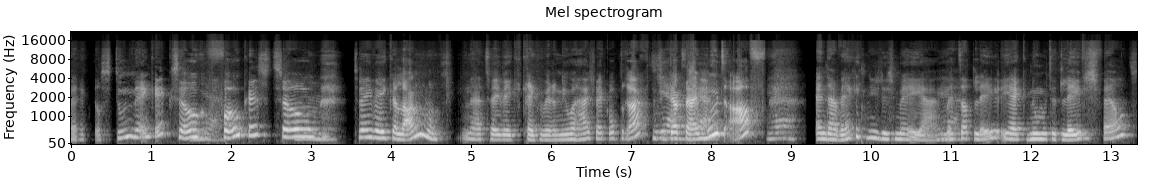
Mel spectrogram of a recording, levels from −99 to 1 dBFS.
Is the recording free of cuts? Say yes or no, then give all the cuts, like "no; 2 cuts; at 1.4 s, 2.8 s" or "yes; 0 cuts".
no; 1 cut; at 9.2 s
